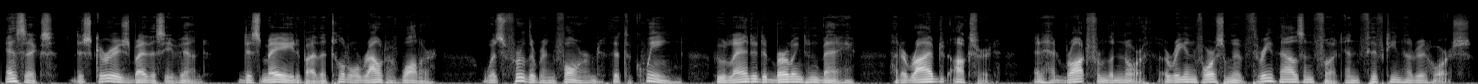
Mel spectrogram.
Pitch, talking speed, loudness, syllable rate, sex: 100 Hz, 175 wpm, -18 LUFS, 5.3 syllables/s, male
